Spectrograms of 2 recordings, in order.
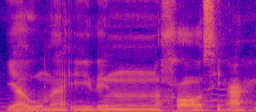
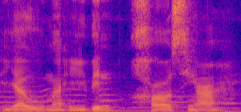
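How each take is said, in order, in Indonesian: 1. Bunyi n samar dan sengau. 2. Bunyi n dilafalkan dengan jelas. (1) "Itu salah karena ada samar atau dengung" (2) "Yang yang benar"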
